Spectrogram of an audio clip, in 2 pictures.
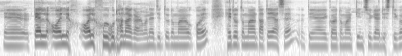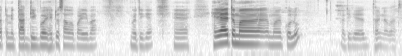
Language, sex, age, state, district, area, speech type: Assamese, male, 18-30, Assam, Golaghat, urban, spontaneous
